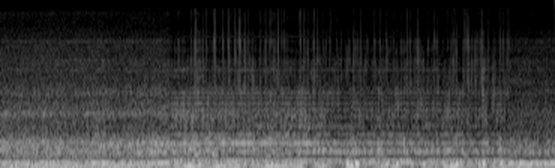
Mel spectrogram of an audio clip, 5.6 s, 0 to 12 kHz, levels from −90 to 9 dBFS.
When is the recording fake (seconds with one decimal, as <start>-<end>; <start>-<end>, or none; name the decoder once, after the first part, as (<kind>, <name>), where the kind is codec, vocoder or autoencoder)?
1.7-5.1 (vocoder, BigVGAN v2)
